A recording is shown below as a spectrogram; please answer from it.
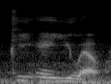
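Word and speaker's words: pall: name paul is spelled p-a-u-l but this one has the same pronunciation but it's p-a-l-l paul now what does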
